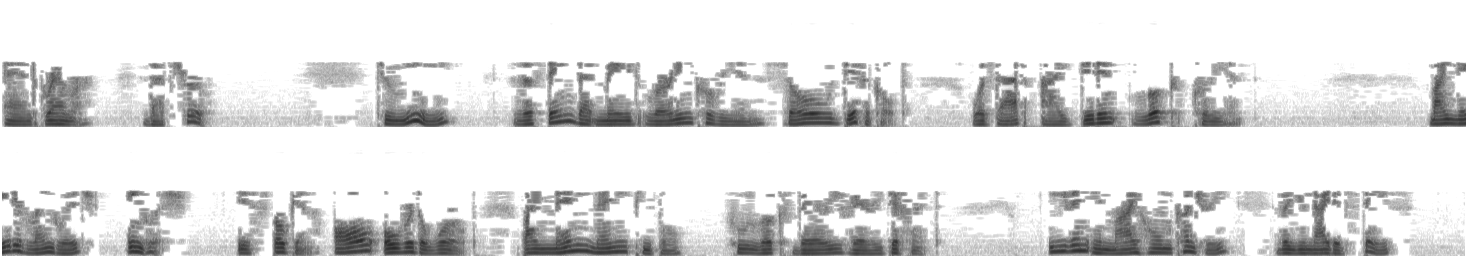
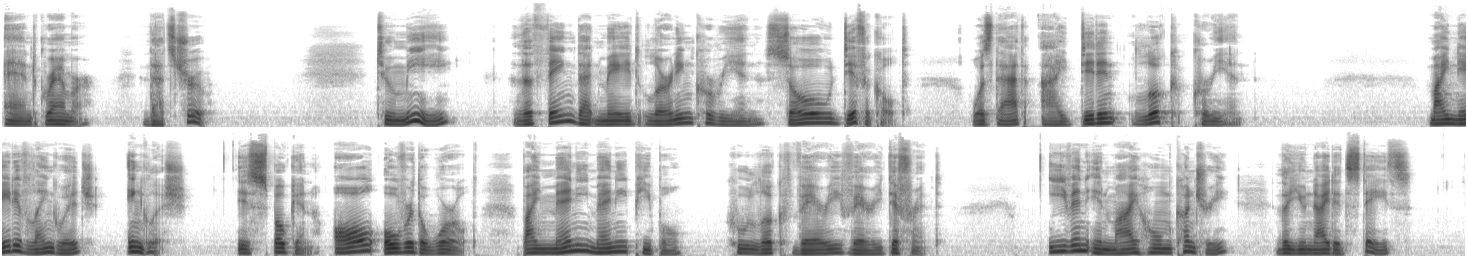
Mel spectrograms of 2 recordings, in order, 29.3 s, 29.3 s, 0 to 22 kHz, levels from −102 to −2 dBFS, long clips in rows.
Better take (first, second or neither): second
